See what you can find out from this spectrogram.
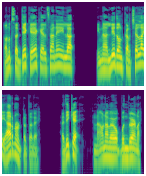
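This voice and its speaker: A man's voice: medium pitch, expressive, fast talker, pushed and bright, dry recording, studio quality. A man voicing a bossy, selfish young friend in a cartoon story, slangy and dismissive. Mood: scheming scorn. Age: young adult. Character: brash, selfish young ringleader of college friends. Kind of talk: cartoon short story dialogue.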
